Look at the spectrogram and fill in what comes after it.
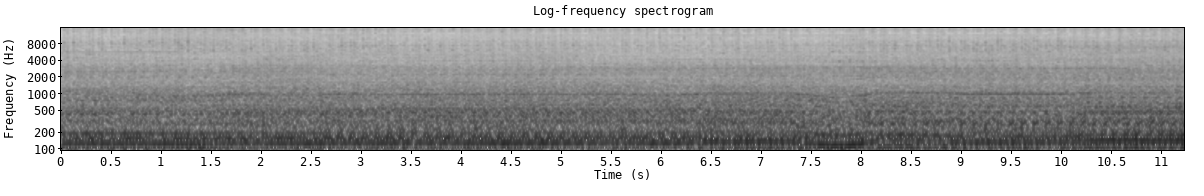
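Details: Air-cooled VW flat-four in a Baja Bug, a spare long block with a new top end, started after an oil change and valve adjustment: steady low rumble settling into an even idle with no valve ticking or knocking.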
